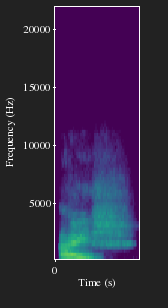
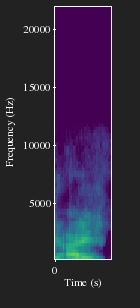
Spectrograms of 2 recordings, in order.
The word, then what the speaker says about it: Aichi: As back as 2010, International Convention in 2010 of 170 countries held at Aichi, I don't know how it is pronounced, A-I-C-H-E, Aichi, in Japan, Aichi, had resolved to conserve global biodiversity.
